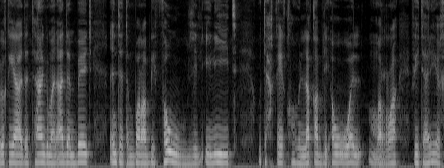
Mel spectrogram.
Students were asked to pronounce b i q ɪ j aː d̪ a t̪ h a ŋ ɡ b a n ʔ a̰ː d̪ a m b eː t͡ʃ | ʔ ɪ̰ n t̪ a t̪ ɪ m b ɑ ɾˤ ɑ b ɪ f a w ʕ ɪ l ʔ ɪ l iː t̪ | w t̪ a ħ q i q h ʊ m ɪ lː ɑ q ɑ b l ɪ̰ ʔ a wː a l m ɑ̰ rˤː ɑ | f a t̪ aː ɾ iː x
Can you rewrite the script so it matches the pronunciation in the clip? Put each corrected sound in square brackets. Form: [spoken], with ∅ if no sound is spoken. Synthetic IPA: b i q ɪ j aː d̪ a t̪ h a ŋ ɡ [m] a n ʔ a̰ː d̪ a m b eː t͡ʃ | ʔ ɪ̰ n t̪ a t̪ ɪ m b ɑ ɾˤ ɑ b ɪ f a w [z] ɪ l ʔ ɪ l iː t̪ | w t̪ a ħ q [iː] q h ʊ m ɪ lː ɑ q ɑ b l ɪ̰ ʔ a wː a l m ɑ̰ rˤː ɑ | f [i] t̪ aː ɾ iː x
